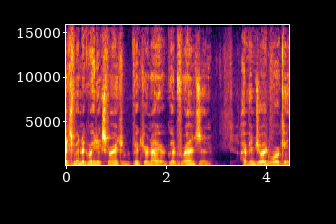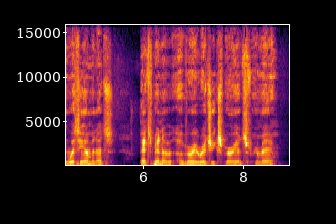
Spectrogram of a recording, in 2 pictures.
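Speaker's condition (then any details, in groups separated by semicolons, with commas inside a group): Parkinson's disease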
